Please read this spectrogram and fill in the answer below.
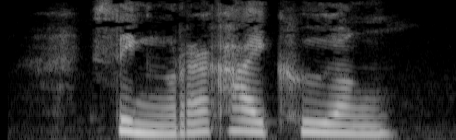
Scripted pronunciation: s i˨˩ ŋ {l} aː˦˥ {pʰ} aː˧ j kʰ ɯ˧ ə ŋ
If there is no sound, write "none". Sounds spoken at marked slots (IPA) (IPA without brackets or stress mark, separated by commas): ɾ, kʰ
